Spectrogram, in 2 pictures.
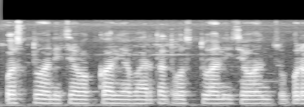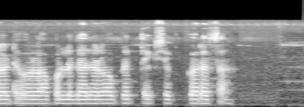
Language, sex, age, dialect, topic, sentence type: Marathi, male, 18-24, Southern Konkan, banking, statement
